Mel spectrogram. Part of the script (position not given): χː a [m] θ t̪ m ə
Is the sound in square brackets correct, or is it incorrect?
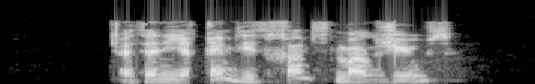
correct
